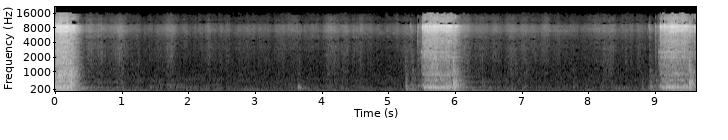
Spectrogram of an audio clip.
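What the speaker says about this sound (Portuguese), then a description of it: "passar uma costura de segurança, tá? Juntando forro com tecido principal." Sewing machine running in two short bursts while stitching a safety seam that joins a dress lining to the main fabric, with a quiet pause between them.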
